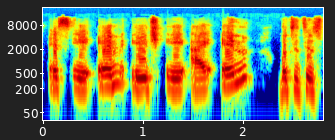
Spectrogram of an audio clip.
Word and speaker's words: Samhain: It is spelled S-A-M-H-A-I-N, but it is pronounced Samhain.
